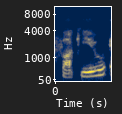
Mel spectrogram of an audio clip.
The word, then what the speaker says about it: Phuq: But there's, when you get to their second record, it's called Fuck You, and it's spelled P-H-U-Q.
